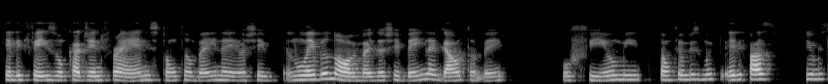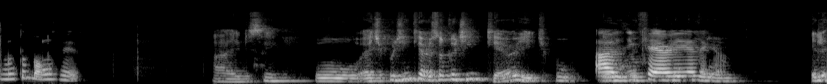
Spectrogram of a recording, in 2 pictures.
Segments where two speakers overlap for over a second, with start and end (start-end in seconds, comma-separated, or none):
14.2-15.5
